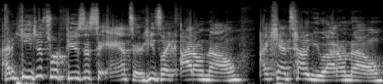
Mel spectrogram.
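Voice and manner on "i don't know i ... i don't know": put-on uninterested, disinterested tone. Retelling a man's refusal to answer on a show: imitating a disinterested reply. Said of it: "with the most, like, disinterested expression".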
